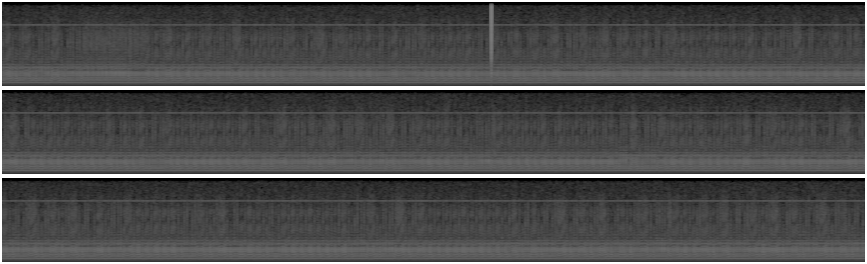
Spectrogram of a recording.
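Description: Steady electrical hum with many overtones, faint and unchanging, picked up by the sewer-inspection camera's recording system. There is one sharp click about six seconds in.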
